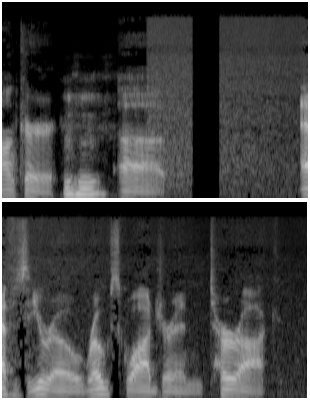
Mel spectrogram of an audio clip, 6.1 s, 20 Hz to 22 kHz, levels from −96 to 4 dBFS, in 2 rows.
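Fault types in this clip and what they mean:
noise suppressor catching up: About a second and a half in, the background noise jumps by about 24 dB. The suppressor's noise estimate lags, so the noise comes through with less reduction from 1.44 s, then sinks by about 4 dB as it adapts over 1.01 s. Steady room noise would hold its level rather than fade like this.
playback stall: From 1.89 to 2.18 s the output goes completely silent for about 266 ms, background included, then the sound carries on. The player likely ran short of data or was blocked. Unlike a suppressor or gate, which dims only the noise, this cuts everything at once.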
